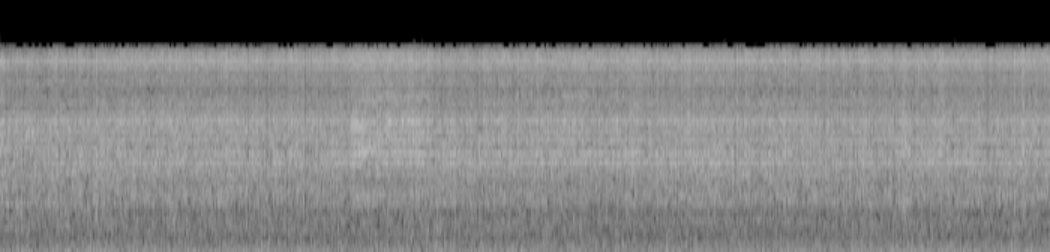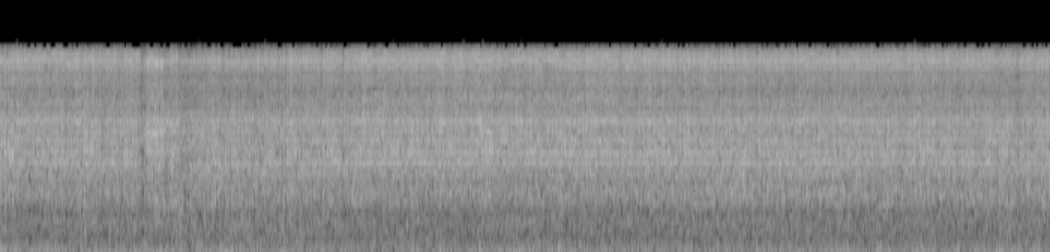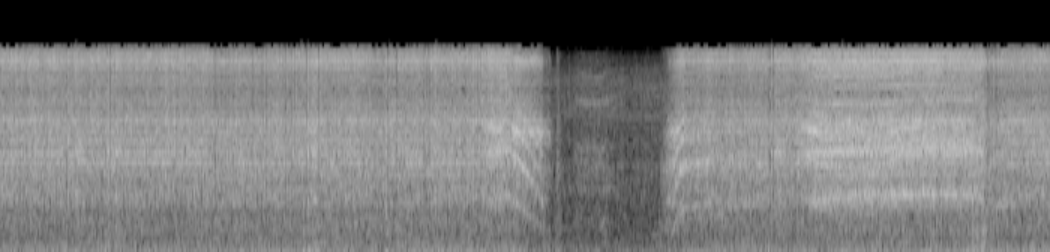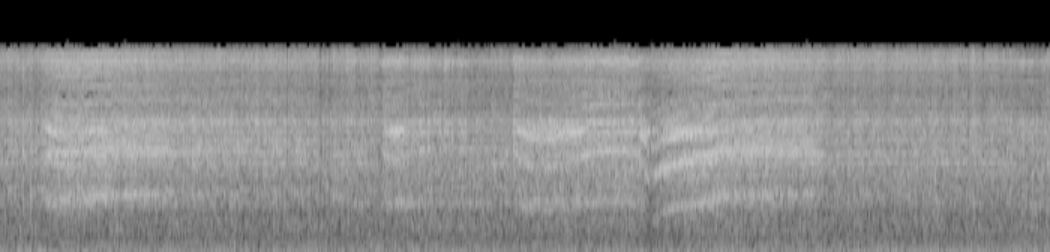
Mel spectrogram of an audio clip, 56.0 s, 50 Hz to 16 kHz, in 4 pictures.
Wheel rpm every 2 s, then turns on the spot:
230, 230, 230, 240, 230, 230, 230, 230, 230, 230, 230, 230, 230, 230, 230, 230, 230, 120, 90, 220, 220, 220, 240, 230, 220, 200, 230, 230.
none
